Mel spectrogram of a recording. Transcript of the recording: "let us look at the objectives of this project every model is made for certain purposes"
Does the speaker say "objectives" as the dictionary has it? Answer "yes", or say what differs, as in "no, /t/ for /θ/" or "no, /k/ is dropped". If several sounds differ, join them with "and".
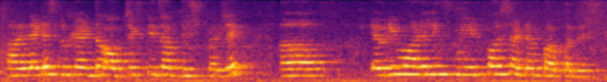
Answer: no, /v/ is dropped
